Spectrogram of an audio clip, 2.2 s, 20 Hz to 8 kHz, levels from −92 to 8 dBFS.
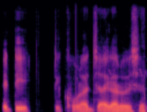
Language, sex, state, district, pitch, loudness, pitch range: Bengali, male, West Bengal, North 24 Parganas, 120 Hz, -26 LUFS, 120-125 Hz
